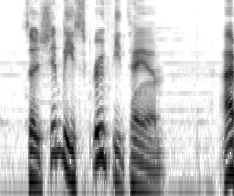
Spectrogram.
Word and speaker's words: Scrufytam: name should be pronounced Scroofy Tam, because there's only one F after the U, so that changes the U from a to a U. So it should be Scroofy Tam.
